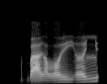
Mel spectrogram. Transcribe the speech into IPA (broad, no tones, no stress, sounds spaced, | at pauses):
ɓ a i̯ lˠ y j ə lʲ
